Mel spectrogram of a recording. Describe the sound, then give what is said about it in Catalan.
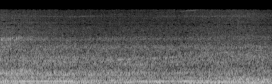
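A car passes by, its engine a steady, loud drone with deep low hum and broad road noise throughout, no voices present. “Ui, un moment, que passa un cotxe.”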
